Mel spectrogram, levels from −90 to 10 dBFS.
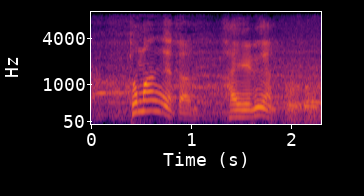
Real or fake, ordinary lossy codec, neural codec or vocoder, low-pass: fake; Opus, 32 kbps; autoencoder, 48 kHz, 32 numbers a frame, DAC-VAE, trained on Japanese speech; 7.2 kHz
